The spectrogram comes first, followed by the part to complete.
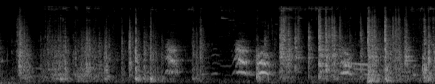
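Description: Many dogs barking over one another, short barks in quick, irregular succession.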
